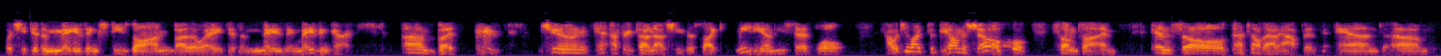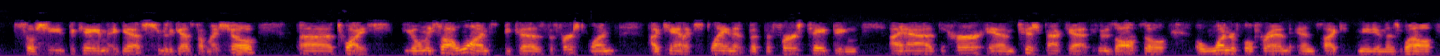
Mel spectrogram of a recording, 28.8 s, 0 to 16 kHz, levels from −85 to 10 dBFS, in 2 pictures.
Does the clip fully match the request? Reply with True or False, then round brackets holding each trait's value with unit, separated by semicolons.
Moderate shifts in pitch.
True (3.9 semitones)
